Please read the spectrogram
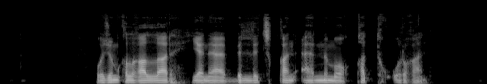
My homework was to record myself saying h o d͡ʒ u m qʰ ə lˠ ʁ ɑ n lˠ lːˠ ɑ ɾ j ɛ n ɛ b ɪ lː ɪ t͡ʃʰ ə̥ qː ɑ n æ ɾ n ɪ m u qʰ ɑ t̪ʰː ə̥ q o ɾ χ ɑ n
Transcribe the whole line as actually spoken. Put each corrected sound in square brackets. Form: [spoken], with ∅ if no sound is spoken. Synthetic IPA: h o d͡ʒ u m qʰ ə lˠ ʁ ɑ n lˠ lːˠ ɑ ɾ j ɛ n ɛ b ɪ lː ɪ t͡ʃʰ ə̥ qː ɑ n æ ɾ n ɪ m u qʰ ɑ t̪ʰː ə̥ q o ɾ [ʁ] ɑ n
